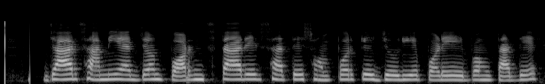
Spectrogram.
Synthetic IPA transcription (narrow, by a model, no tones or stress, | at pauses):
d͡ʑaɾʃamiɛk̚d͡ʑonpɔɾnsʈaɾeɾʃat̪ʰeʃɔmpoɾked͡ʑoɽiepɔɽeeboŋt̪ad̪eɾ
